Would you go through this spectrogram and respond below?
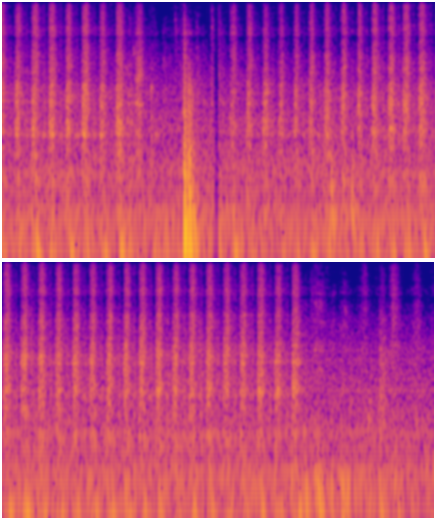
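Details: Rottweiler giving birth to puppies, panting in fast, regular broadband breaths of about two per second, with one brief loud knock early on and a short pause near the end.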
